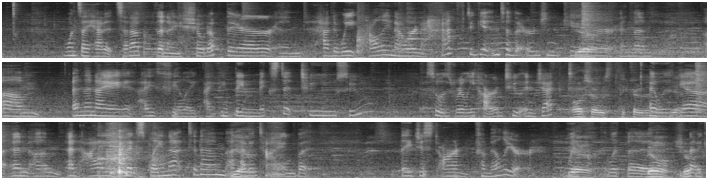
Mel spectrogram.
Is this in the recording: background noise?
yes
